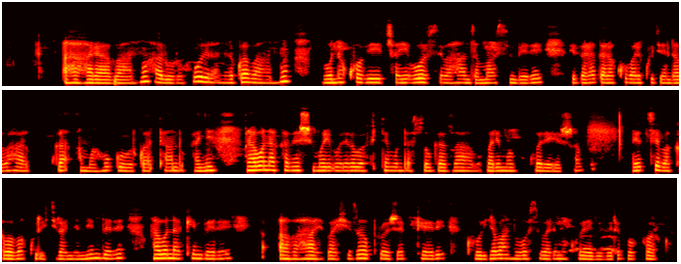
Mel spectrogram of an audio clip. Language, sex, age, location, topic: Kinyarwanda, female, 18-24, Huye, government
